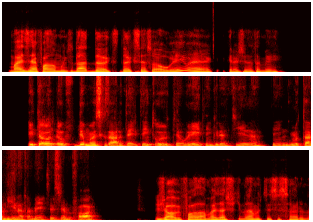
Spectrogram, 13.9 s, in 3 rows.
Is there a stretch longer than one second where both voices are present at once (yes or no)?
no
